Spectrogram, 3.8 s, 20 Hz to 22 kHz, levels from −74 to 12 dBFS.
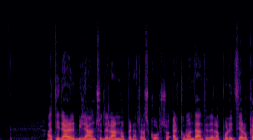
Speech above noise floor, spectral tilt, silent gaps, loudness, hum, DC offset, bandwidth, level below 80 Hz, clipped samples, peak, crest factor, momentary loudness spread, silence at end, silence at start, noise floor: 34 dB; -6 dB/octave; none; -27 LUFS; none; under 0.1%; 18 kHz; -64 dBFS; under 0.1%; -6 dBFS; 20 dB; 9 LU; 0 s; 0.7 s; -61 dBFS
